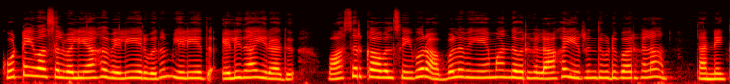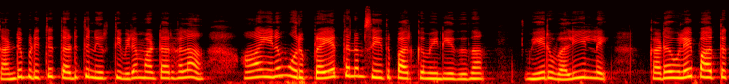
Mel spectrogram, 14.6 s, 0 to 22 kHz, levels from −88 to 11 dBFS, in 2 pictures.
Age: 20-39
